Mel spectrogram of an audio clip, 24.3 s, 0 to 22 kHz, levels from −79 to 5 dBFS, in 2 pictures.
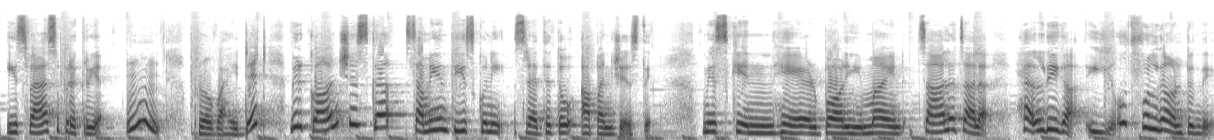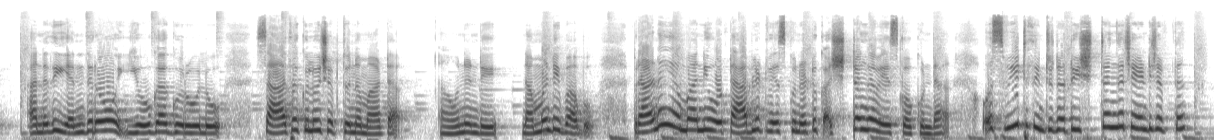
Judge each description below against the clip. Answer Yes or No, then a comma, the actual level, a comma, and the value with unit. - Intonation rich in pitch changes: Yes, wide, 6.6 semitones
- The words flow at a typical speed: Yes, average, 110 wpm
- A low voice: No, very high, 255 Hz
